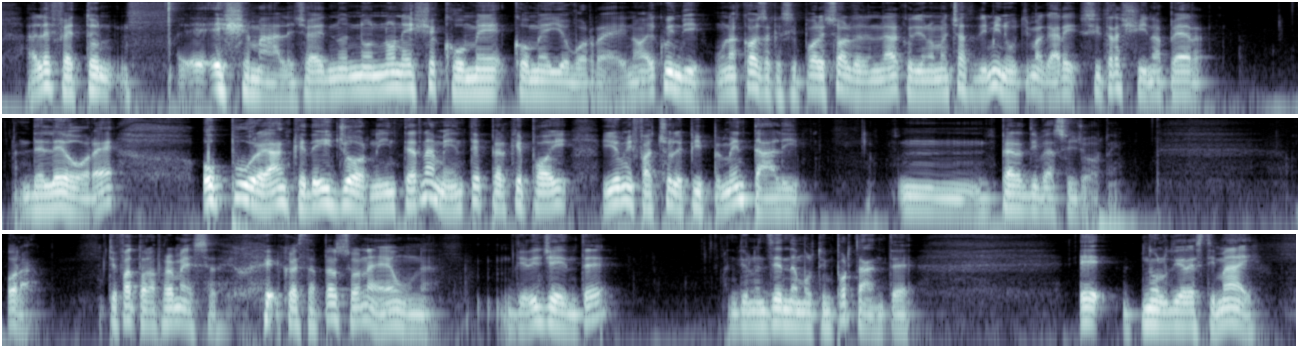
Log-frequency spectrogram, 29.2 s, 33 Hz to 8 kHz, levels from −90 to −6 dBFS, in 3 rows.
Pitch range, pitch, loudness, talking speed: 90-110 Hz, 95 Hz, -19 LUFS, 145 wpm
